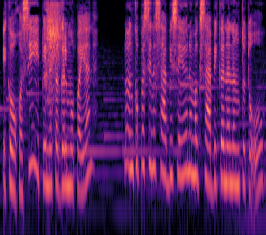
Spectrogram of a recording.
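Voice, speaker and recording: A woman's voice: a little high, brisk, a little mellow, faint music behind, close to an everyday voice. A woman with a Filipino accent playing a blunt, reproachful but caring younger sister in a radio drama. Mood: scolding. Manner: frank, reproachful.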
